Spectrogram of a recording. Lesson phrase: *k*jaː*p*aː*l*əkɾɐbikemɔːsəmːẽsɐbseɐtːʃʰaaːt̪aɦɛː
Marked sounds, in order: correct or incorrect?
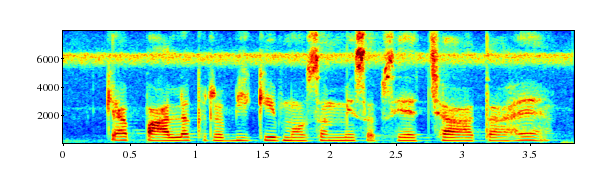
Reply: correct, correct, correct

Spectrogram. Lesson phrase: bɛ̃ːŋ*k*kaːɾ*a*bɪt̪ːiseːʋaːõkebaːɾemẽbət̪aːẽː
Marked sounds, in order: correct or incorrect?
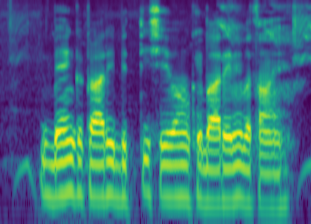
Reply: correct, incorrect: i

